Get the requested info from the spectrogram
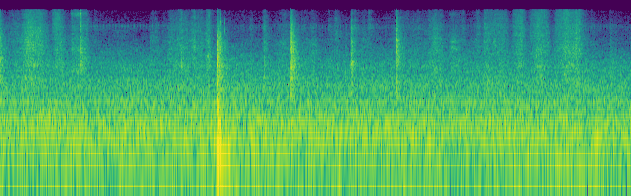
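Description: Hands handling a plastic laptop cooling pad: rubbing against the casing and light knocks, with one sharper knock about two seconds in and a few fainter taps after it.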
